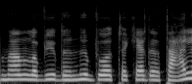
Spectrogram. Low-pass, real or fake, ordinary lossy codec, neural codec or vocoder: 14.4 kHz; fake; Opus, 32 kbps; codec, 32 kHz, 1.9 kbps, SNAC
